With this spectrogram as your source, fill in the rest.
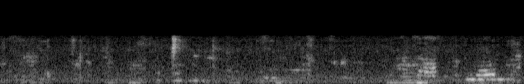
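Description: GSM full-rate codec coding runs throughout the speech, and the damage is plainly audible. The vocal tract is modelled and driven by regular pulses, with the excitation thinned to every third sample and nothing passed above 4 kHz. This gives the voice a muffled, buzzy, gravelly roughness. The sound points to a 13 kbps bitrate.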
